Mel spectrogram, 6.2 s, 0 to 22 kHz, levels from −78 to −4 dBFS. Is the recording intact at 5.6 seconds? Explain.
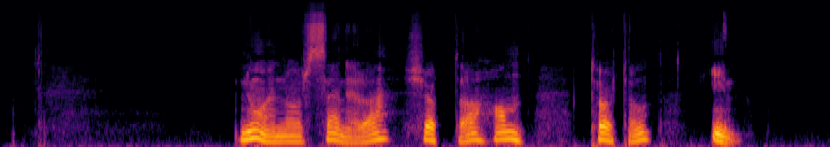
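No. At 5.6 seconds the speech carries plainly audible Opus compression, present across the whole clip. The likely cause is its music (CELT) mode at a low rate, around 16 kbps. It keeps each band's energy but fills starved bands by folding or noise, so tones sound rough and grainy. A spectrogram shows full bands up to about 20.2 kHz with few holes, but harmonics smeared into a noisy, speckled texture.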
